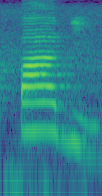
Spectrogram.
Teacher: Nah, untuk konsonan, P itu bunyi letup bilabial seperti pada kata padi, dihasilkan dengan menutup kedua bibir lalu melepasnya ke udara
